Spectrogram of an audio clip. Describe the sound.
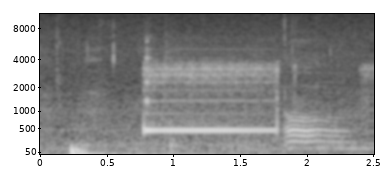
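A telephone call is connected: a soft thump, then a steady electronic tone lasting about a second, followed by a shorter warbling ring tone.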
